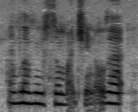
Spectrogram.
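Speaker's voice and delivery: plain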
